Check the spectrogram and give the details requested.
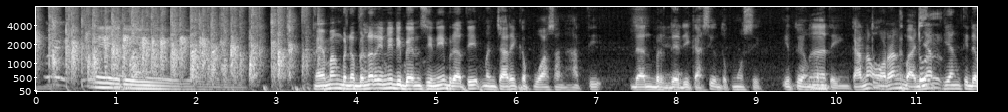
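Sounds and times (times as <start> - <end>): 
voice cheering sliding downward: 0.0 - 2.5
audience applauding: 0.0 - 3.6
speech: 0.7 - 2.1, 3.5 - 11.7.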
